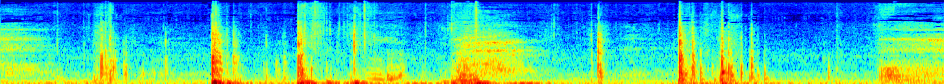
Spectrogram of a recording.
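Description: Knocks and thumps sound as the phone is bumped and handled.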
